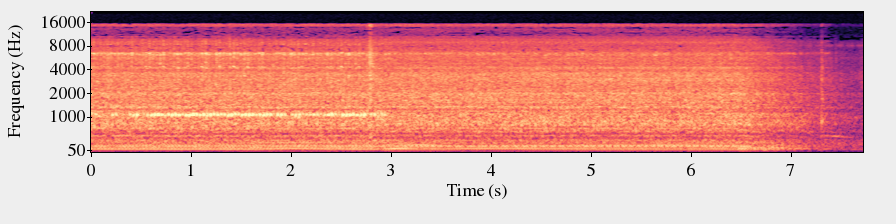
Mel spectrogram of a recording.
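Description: Kia Avella engine idling with the air conditioning running on an overcharged system, a steady hum with a high whine over it. The whine stops about three seconds in and the engine note shifts; about six and a half seconds in the engine sound stops and fades out.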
